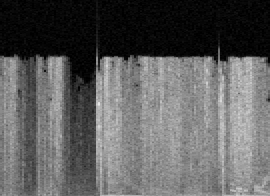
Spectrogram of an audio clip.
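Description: Rapid gunshots fire close by.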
